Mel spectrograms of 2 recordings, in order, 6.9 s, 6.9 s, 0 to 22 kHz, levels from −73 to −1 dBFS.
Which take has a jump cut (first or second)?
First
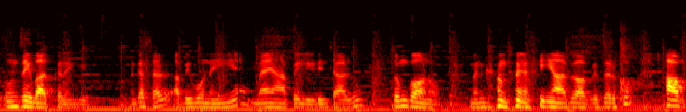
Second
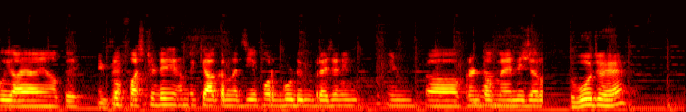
second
